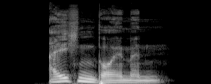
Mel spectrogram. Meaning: dative plural of Eichenbaum
- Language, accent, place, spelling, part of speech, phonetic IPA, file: German, Germany, Berlin, Eichenbäumen, noun, [ˈaɪ̯çn̩ˌbɔɪ̯mən], De-Eichenbäumen.ogg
